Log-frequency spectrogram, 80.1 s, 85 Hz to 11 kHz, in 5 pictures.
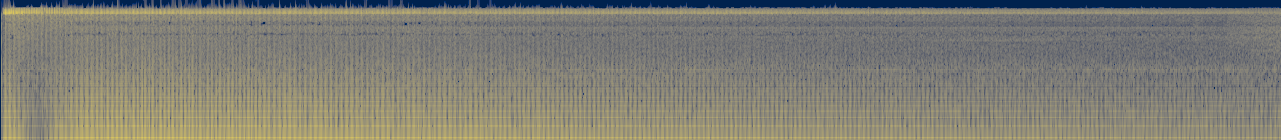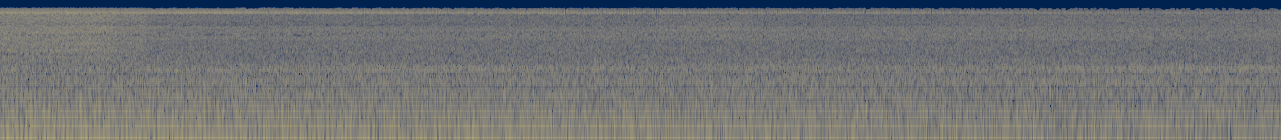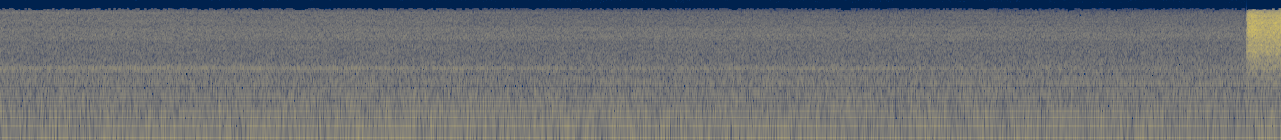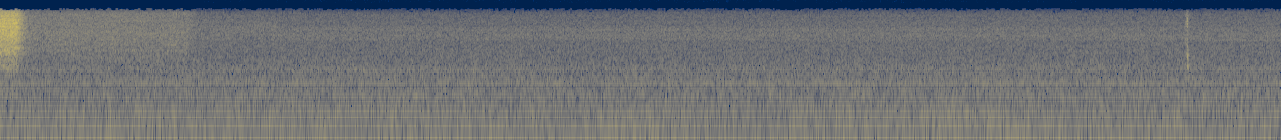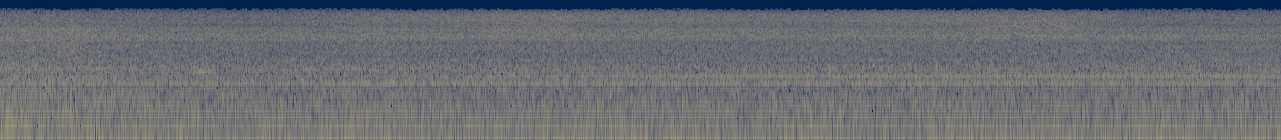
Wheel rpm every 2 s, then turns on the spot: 0, 0, 0, 0, 0, 0, 0, 0, 0, 0, 0, 0, 0, 0, 0, 0, 0, 0, 0, 0, 0, 0, 0, 0, 0, 0, 0, 0, 0, 0, 0, 0, 0, 0, 0, 0, 0, 0, 0, 0.
none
